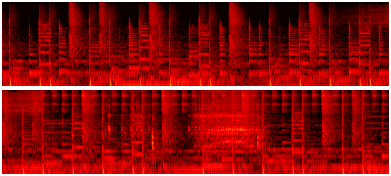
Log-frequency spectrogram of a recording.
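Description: A sewing machine stitches a seam on boxer briefs fabric in steady rapid bursts, running loud and close with short pauses between runs and no talking.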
